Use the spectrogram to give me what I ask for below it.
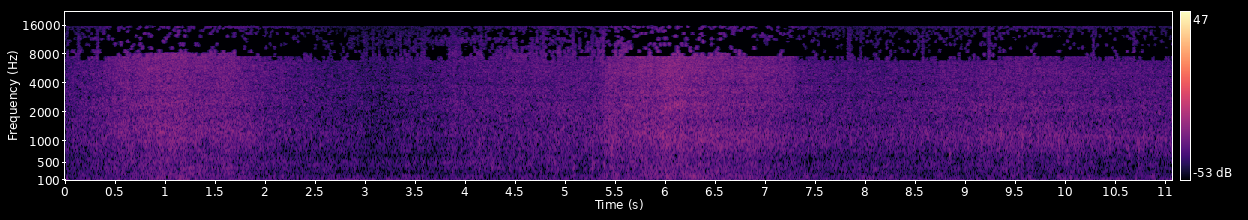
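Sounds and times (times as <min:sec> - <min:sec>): sea waves breaking on rocks: 0:03.9 - 0:11.0.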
